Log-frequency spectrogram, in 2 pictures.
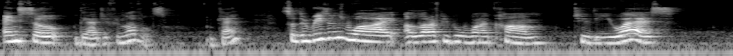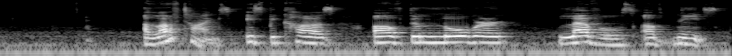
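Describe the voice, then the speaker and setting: A woman's voice: fairly low pitch, slow. A woman from Morocco speaking off the cuff to camera as a video blogger, explaining things and checking in with the listener. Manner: explanatory, checks in with "okay?" and "right?". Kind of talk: unrehearsed personal talk to camera.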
